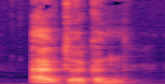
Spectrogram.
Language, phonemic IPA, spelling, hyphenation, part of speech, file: Dutch, /ˈœy̯ˌdrʏ.kə(n)/, uitdrukken, uit‧druk‧ken, verb, Nl-uitdrukken.ogg
- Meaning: 1. to express (to convey meaning) 2. to press out, to squeeze out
